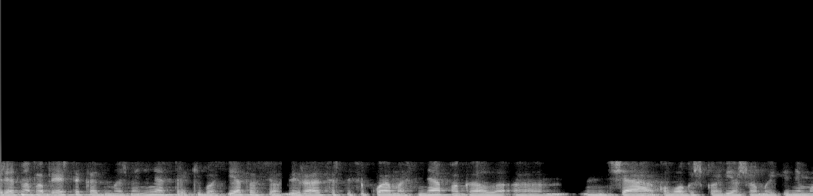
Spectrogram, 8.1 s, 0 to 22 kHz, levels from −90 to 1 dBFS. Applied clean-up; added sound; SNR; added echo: none; none; none; none.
